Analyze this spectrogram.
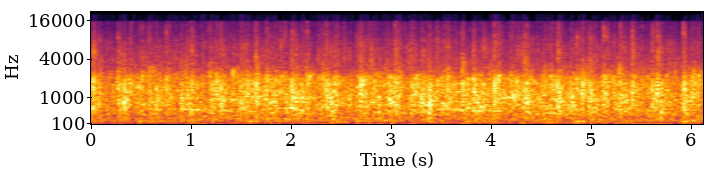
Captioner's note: applause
